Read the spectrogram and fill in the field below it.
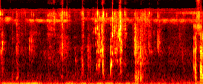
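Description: Water trickles from a bucket onto soil.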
